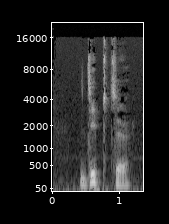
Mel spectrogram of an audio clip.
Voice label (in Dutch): "diepte", Dutch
